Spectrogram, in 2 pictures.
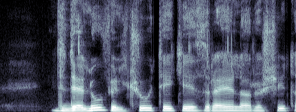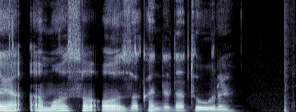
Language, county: Lithuanian, Kaunas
